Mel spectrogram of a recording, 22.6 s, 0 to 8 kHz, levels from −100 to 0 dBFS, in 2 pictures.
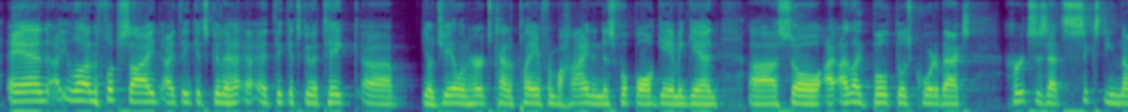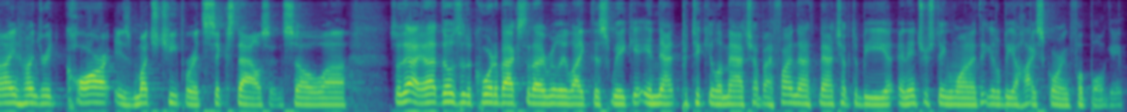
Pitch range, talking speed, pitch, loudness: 145-170 Hz, 210 wpm, 160 Hz, -20 LUFS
